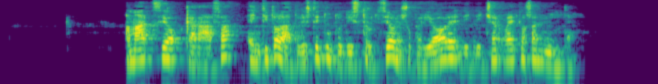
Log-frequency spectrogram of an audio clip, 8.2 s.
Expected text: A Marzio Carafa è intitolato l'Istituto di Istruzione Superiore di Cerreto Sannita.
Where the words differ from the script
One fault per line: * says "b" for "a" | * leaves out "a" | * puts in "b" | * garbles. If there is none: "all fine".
* puts in "di"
